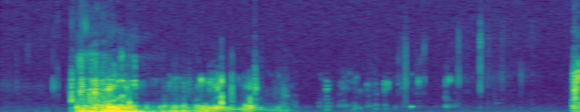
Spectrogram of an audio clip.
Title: my stomach growling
